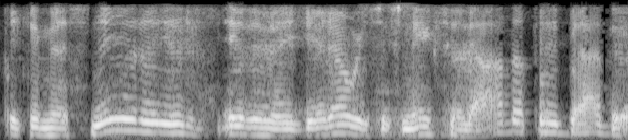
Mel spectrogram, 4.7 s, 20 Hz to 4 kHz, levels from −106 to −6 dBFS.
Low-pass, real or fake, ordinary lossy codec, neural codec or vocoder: 3.6 kHz; fake; AAC, 16 kbps; codec, 44.1 kHz, 2.6 kbps, SNAC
